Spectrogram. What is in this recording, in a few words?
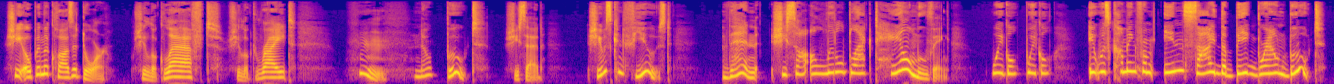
narration; o gato no sapato; historia en A2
